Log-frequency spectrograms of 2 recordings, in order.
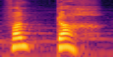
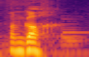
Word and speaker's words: van Gogh: Jetzt sprich mal den Namen richtig aus. Du hast eben, bevor wir aufgenommen haben, was Vincent, gesagt mit no ja, niederländischer Aussprache. Vincent van Gach. – Gach. – Aber nicht das harte deutsche, sondern das weiche.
